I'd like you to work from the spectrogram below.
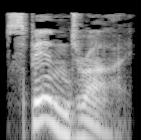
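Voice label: "spin-dry", British English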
